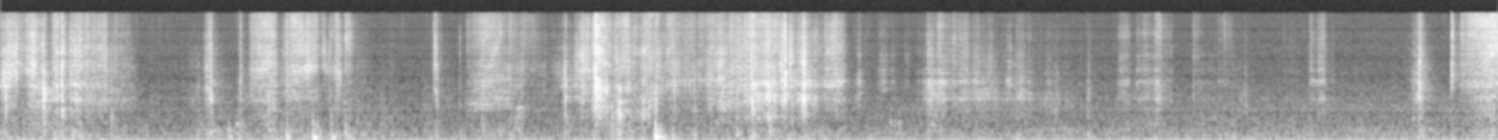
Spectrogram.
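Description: A single thin square sheet of speckled light blue Japanese washi origami paper on a wooden table is folded by fingertips that rub and press the creases. Soft, bright crinkling and scratchy rubbing come in irregular bursts over a low steady hum, with short papery snaps.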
